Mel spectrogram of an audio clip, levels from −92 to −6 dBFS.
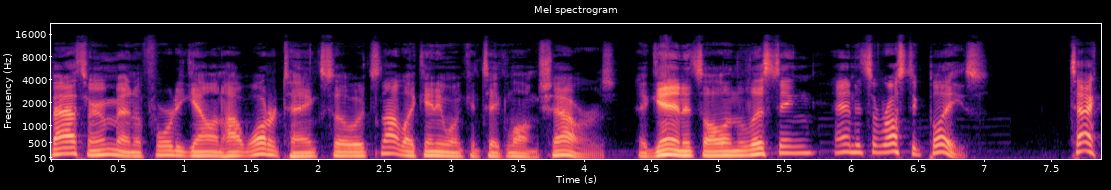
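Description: No technical faults can be heard anywhere in the speech, so there is nothing to describe in time order.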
